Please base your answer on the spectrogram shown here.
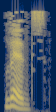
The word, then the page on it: lids: British English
